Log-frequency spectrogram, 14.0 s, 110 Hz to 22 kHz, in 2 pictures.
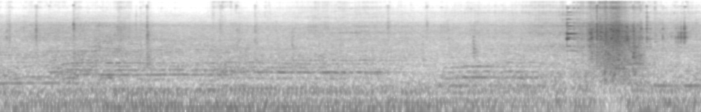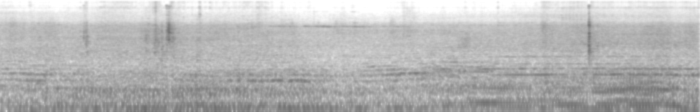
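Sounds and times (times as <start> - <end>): background engine hum: 0.0 - 14.0
metal tools clinking: 5.6 - 7.1.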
